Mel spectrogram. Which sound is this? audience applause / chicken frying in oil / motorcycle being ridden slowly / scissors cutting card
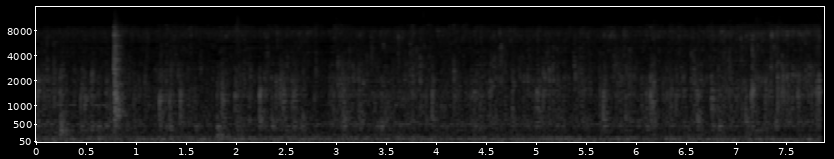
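chicken frying in oil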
